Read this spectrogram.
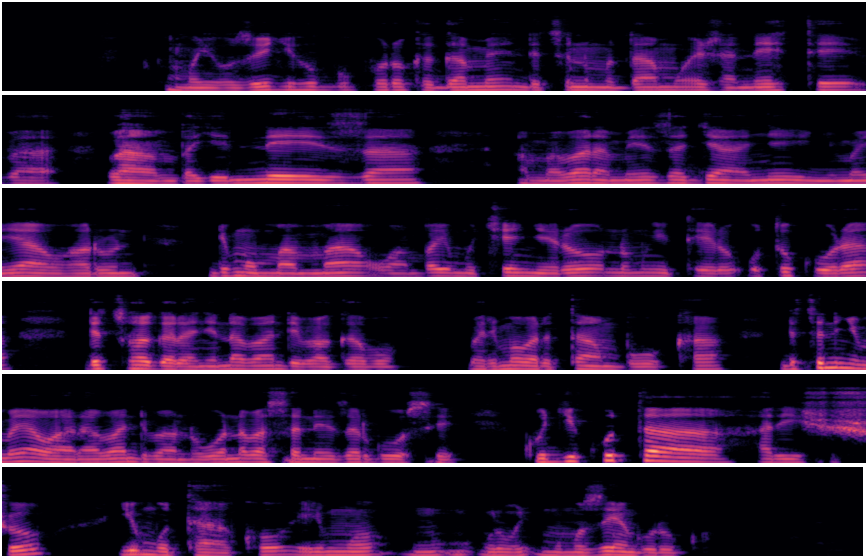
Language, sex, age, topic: Kinyarwanda, male, 25-35, government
